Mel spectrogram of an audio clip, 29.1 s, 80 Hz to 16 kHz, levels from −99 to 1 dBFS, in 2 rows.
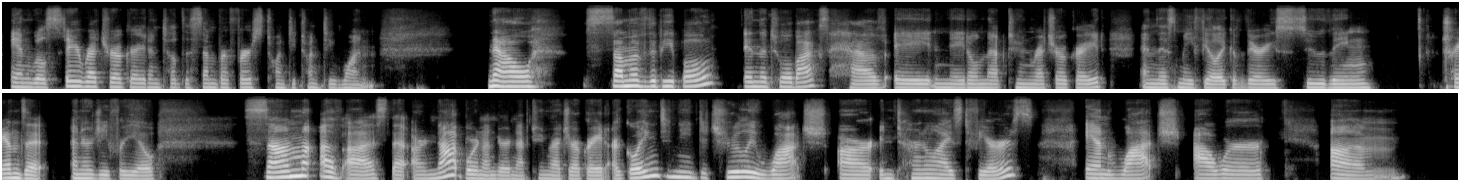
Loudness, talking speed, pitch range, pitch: -23 LUFS, 120 wpm, 155-195 Hz, 165 Hz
